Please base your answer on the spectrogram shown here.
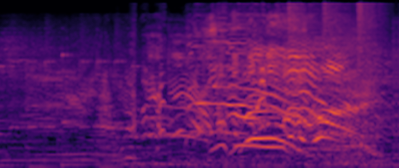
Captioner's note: laughing and cheering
